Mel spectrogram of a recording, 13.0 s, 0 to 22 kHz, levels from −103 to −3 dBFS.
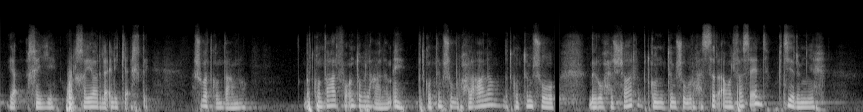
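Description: At 8.32 s the audio cuts abruptly to silence for about 73 ms and resumes at 8.39 s, picking up where it left off. This is a Bluetooth stall, likely caused by interference delaying packets until the headphones' buffer ran empty and playback waited for the resent data.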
